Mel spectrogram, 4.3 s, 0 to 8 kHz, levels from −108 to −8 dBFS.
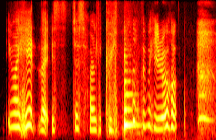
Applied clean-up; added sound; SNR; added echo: neural mask model RNNoise.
